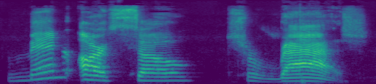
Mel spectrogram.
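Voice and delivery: very slow, drawn-out verdict; emphatic disgust. Real, not acted. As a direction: stretch out each word in exasperation.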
